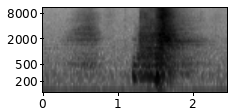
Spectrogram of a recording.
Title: Sneeze21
